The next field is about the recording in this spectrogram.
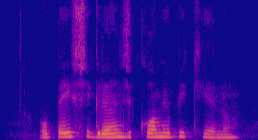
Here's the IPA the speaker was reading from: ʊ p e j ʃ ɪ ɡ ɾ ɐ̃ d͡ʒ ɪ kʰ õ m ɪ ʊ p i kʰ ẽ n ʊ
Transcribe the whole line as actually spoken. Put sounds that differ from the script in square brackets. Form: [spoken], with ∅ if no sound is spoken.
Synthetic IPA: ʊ p e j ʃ ɪ ɡ ɾ ɐ̃ d͡ʒ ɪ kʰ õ m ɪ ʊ p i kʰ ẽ n ʊ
